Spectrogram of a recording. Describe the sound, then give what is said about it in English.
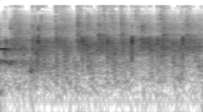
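An audience claps together in a steady, dense wash of applause lasting a few seconds, with many overlapping hand claps and occasional sharper individual claps standing out. “We clap our hands not for how well somebody may have been on pitch.”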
